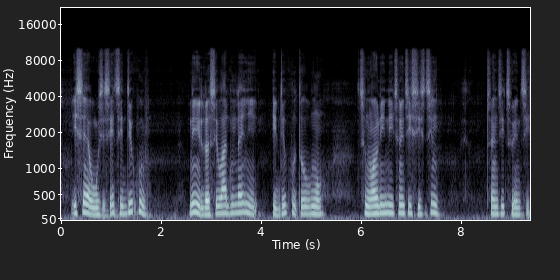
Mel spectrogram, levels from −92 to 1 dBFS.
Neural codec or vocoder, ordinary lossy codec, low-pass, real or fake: autoencoder, 22.05 kHz, a latent of 192 numbers a frame, VITS, trained on many speakers; none; 9.9 kHz; fake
